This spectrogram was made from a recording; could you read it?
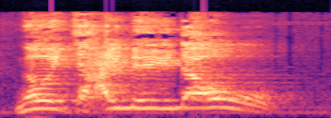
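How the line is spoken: Old man's loud roar. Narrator (Vietnamese): lão thủ tịch hộ pháp gầm to lên

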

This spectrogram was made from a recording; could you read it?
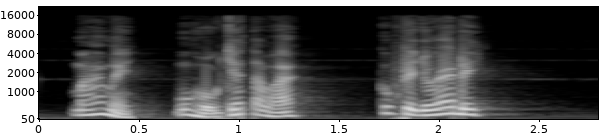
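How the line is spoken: Angry shouted scolding. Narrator (Vietnamese): Hà quát mắt lên chửi

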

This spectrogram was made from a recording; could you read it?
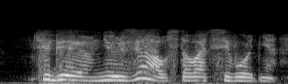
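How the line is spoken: Short laugh. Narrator (Russian): хохотнул он

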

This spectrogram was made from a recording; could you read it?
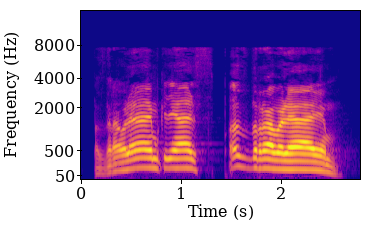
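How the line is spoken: Shouting from all sides. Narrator (Russian): кричали со всех сторон

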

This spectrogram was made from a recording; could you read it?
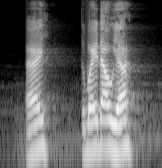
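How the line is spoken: Calling out. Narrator (Vietnamese): Nó kêu lên

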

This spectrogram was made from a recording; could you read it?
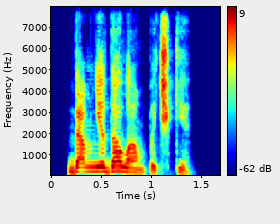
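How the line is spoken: Rude reply. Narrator (Russian): грубо ответила Александра

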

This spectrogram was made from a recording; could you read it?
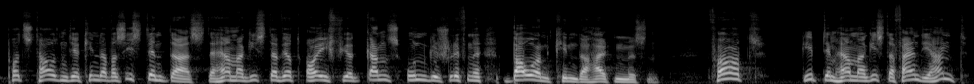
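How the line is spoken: Angry call. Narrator (German): wurde die Frau von Brakel böse und rief

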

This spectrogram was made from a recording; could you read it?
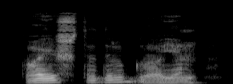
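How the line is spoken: Quiet muttering under breath. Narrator (Russian): тихо пробормотал он себе под нос

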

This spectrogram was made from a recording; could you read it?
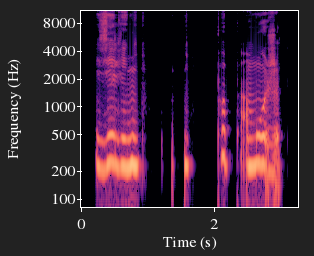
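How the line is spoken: Tearful stuttering nasal voice. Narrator (Russian): заикаясь от слез, прогнусавила Нейда

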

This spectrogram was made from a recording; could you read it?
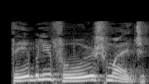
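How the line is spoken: Laughing. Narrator (Russian): засмеялся Наварро

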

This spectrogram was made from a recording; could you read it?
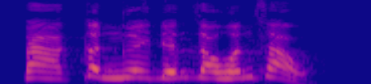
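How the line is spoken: Young man, loud shout. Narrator (Vietnamese): Bạch y thiếu niên nào chịu nghe, hắn quát lớn

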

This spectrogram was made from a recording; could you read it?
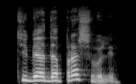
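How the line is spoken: Flat even tone. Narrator (Russian): поинтересовалась она таким ровным тоном, как будто это вовсе и не вопрос

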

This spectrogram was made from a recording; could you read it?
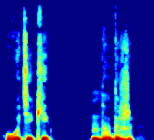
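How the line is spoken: Man snorting. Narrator (Russian): мужчина хмыкнул

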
